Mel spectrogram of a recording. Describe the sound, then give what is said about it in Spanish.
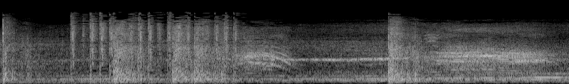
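Gunfire in a skirmish: a rapid burst of many shots like machine-gun fire, followed after a pause by a single sharp crack, all over a continuous rumbling background. “Las capas se están abriendo paso a los tiros, teniente, ¿qué hacemos?”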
